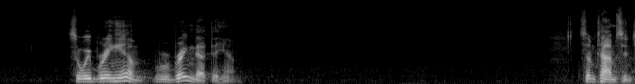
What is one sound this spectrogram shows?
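A middle-aged man preaches with animation through a microphone.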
